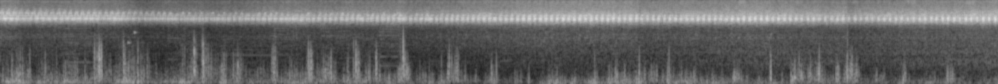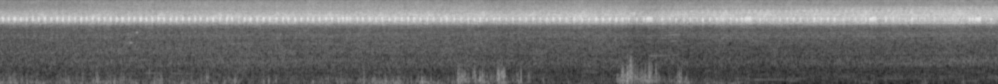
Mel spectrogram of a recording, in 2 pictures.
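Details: Continuous dry sizzling drone of a large brown cicada, held at a high even pitch throughout, with bursts of low knocking and rustling noise in the first half that fade later.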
